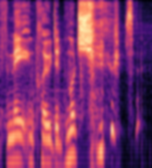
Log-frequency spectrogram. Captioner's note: laugh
